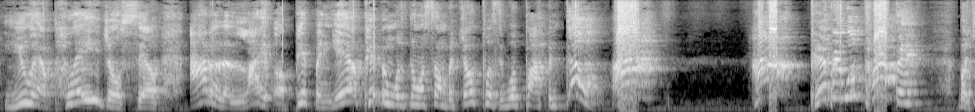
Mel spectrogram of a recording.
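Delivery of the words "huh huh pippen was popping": very high-pitched goading "huh?"; high, taunting comeback; mock challenge. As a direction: press the point in a high squeal. Mock challenge to Larsa, repeating point.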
